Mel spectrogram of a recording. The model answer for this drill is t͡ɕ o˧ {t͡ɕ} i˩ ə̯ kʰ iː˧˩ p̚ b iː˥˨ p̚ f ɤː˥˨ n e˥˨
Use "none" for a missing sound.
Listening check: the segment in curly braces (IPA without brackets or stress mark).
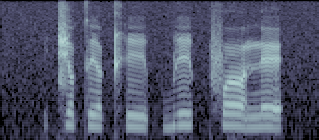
t̪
